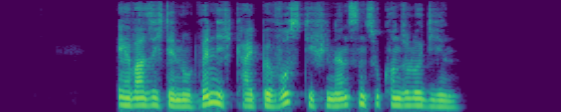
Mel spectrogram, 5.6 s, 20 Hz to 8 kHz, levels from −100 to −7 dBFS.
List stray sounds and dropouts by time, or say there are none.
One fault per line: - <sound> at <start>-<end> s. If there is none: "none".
none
